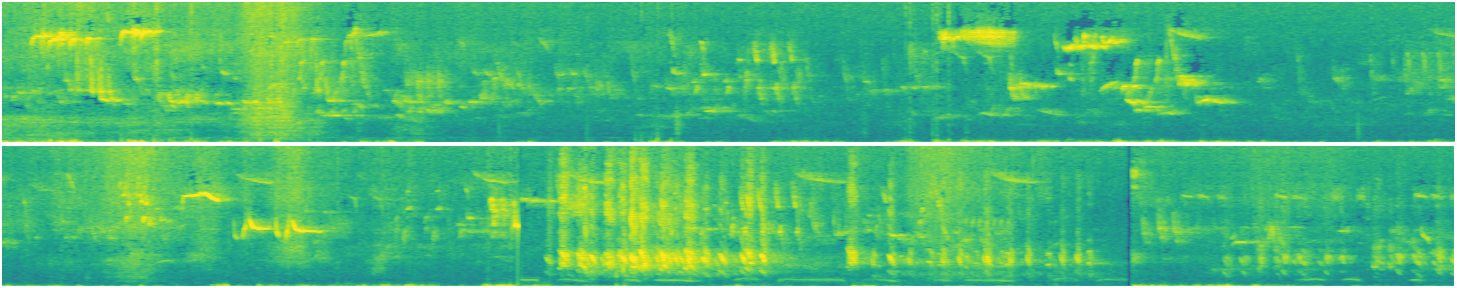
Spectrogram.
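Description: Small songbirds chirping and singing on and off, with low rumbles in gusts now and then.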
